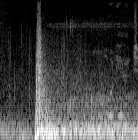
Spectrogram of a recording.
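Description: Artillery-burst explosion: the low rumble of one blast dies away, then about half a second in a new blast hits with a sharp crack and rolls on as a long low rumble.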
